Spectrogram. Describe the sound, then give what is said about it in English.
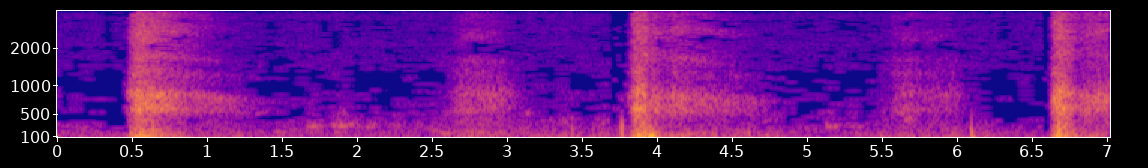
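A voice imitates a man's labored, wheezing breathing: a few raspy, gasping breaths, with louder wheezes alternating with softer ones and short quiet gaps between them. “I think he had some kind of a breathing problem. Because while I'm preaching, I can hear him go,”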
